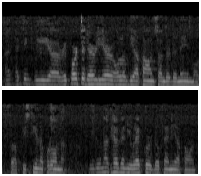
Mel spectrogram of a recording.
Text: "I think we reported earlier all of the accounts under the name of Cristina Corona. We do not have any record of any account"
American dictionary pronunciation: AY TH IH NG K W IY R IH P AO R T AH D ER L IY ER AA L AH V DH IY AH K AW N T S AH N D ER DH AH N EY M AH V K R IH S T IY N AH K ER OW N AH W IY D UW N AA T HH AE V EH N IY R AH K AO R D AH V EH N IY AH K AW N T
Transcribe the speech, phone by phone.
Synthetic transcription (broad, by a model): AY T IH NG K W IY R IH P AO R T AH D ER L IY ER AA L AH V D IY AH K AW N T S AH N D ER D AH N EY M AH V K R IH S T IY N AH K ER OW N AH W IY D UW N AA T HH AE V EH N IY R AH K AO R D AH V EH N IY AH K AW N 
